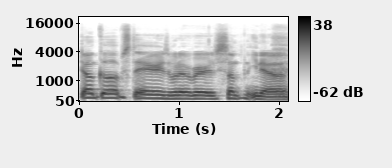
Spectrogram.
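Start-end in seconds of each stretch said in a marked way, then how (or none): 0.0-0.9 acted high-pitched, shouted call. Retelling a show scene where the mom calls out, imitating someone yelling. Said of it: "and then she just yells".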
